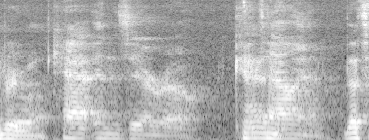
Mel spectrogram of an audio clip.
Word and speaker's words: Catanzaro: Catanzaro.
